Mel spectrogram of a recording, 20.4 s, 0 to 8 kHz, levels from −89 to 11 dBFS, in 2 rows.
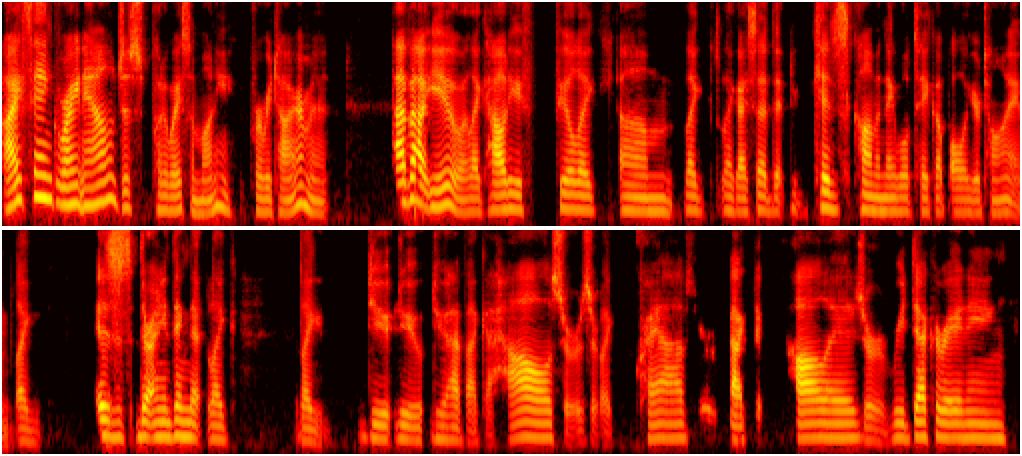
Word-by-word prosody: I 225 - +9
think 265 -2 +4
right 200 +1 +6
now 215 +7 +3
just 170 -8 +1
put 150 - -8
away 140 0 -1
some 135 -5 -4
money 140 +6 -5
for 135 - -6
retirement. 125 - -2 0.6
How 215 +1 +10
about 235 -7 +8
you? 180 +3 +3
Like, 130 0 -3
how 145 +1 +5
do 155 - -3
you 150 -1 -2 0.3
feel 155 -1 -2
like, 145 -2 -2 0.2
um, 135 -3 -5
like 145 -3 -6 0.2
like 140 -2 -8
I 130 - +1
said, 140 +1 -3
that 135 - -7 0.3
kids 160 -4 +1
come 150 -3 0
and 135 0 -5
they 135 0 -4
will 135 0 -6
take 130 0 -8
up 130 - -5
all 125 0 -4
your 120 0 -6
time, 120 -9 -7
like, 115 -4 -7 0.6
is 155 -4 +6
there 160 0 +4
anything 155 +2 0
that 145 - -2
like 135 -2 -7 0.6
like 120 -6 -7 0.4
do 145 -3 -4
do 130 -3 -6
do 140 - -10
you 135 - -8
have 125 -3 -4
like - - -7
a - - -10
house 150 -1 +2
or - - -9
is - - -2
there - - -10
like - - -12 0.2
crafts 145 +1 -4
or 480 -1 -16
back - - +4
to - - -7 0.3
college 145 0 +3
or 120 -5 -7
redecorating? 145 -1 -1
145 Hz, 185 wpm, -24 LUFS, 130-155 Hz, 0.6 s, How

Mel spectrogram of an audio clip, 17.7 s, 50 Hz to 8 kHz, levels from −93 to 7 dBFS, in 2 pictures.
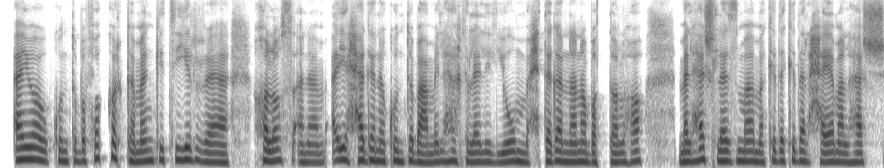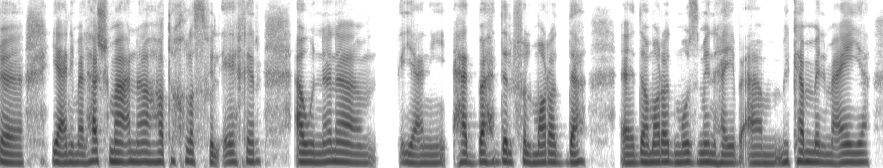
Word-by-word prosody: أيوه، 205 0 +5
وكنت 180 0 -3
بافكّر 225 +7 -2
كمان 175 +1 0
كتير، 190 -5 0 0.3
خلاص، 185 0 +1
أنا 155 -1 -3
أي 200 +3 +3
حاجة 195 0 +2
أنا 180 -2 +2
كنت 180 +1 -1
باعملها 165 +1 +1
خلال 165 -1 -2
اليوم 165 +2 0
محتاجة 175 +2 0
إن 165 -2 +2
أنا 165 +1 +2
أبطّلها، 165 +1 -1 0.4
مالهاش 170 +5 +2
لازمة 180 0 +2
ما 165 -2 0
كده، 180 +2 -2
كده، 180 +1 -2
الحياة 165 -1 +1
مالهاش 160 +1 0 0.5
يعني 155 -2 +3
مالهاش 175 +5 +1
معنى، 165 -1 +4
هتخلص 165 0 -1
في 155 - -1
الآخر، 160 +4 -3 0.4
أو 165 0 +5
إن 155 0 -1
أنا 165 -3 +1
م 145 -3 -8 0.2
يعني 145 -2 -3
هاتبهدل 160 +1 +2
في - - -12
المرض 155 -1 +1
ده، 160 +1 +1 0.3
آآ، 145 0 +1
ده 155 +2 +1
مرض 160 0 +2
مزمن 160 0 +1
هيبقى 145 0 -2
مكمّل 165 +2 0
معايا، 160 +3 0
165 Hz, 160 wpm, -23 LUFS, 155-175 Hz, 0.5 s, أيوه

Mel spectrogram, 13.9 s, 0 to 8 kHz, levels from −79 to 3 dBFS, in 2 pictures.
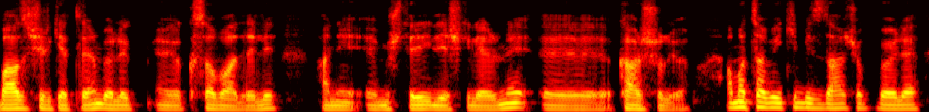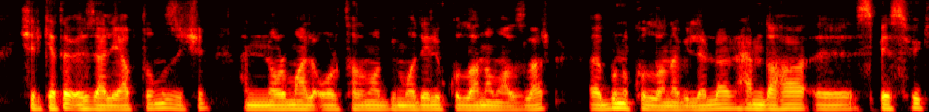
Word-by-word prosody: bazı 110 -1 +7
şirketlerin 105 +1 +1
böyle, 100 -2 +2 0.2
eee, 95 -2 -3
kısa 105 -2 0
vadeli, 95 +4 0 0.3
hani, 95 -2 -2
eee, 95 0 -6
müşteri 95 +1 +2
ilişkilerini, 95 +6 +1
eee, 90 -2 -2
karşılıyor 95 -3 0 0.3
ama 135 +2 +5
tabii 135 -3 +5
ki 130 0 -3
biz 125 -2 0
daha 120 0 +2
çok 120 +1 -6
böyle 105 0 +3 0.2
şirkete 105 -1 +2
özel 105 -2 +2
yaptığımız 105 +5 -2
için, 110 +4 -6 0.2
hani, 95 -1 -1
normal 100 +1 +2
ortalama 100 -1 -2
bir - - -5
modeli 95 +1 +1
kullanamazlar. 95 +1 -2 0.3
Eee, 105 -1 +1
bunu 125 -2 +4
kullanabilirler; 95 +2 -1
hem 110 -1 0
daha, 110 +2 +1
eee, 100 0 -2
spesifik 115 +3 -1
100 Hz, 155 wpm, -24 LUFS, 95-110 Hz, 0.3 s, bazı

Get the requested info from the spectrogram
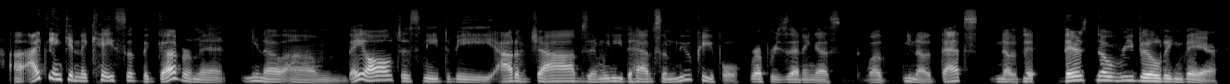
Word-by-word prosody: Uh, - - 0
I - - +4
think 240 -8 +1
in 200 -4 +2
the 160 -1 -1
case 185 -2 -3
of 170 -3 -3
the 130 - -3
government, 130 - +2 0.2
you 155 +3 -6
know, 125 -4 -1
um, 105 -4 -8
they - - +4
all 200 +4 +7
just 145 -6 -7
need 135 -2 -3
to 125 - -12
be 115 -4 -6
out 140 +3 +2
of 130 -3 -4
jobs 140 +1 0
and 125 +2 -4
we 140 - 0
need 145 -1 -2
to - - -1
have 130 -1 -2
some 125 -3 -4
new 180 +11 -3
people 125 - -6
representing 115 -3 -2
us. 105 -2 -5 0.2
Well, 110 -4 -6 0.2
you 145 - -5
know, 105 -3 -3
that's, - - -1
you 130 - -11
know, 115 -1 -2
the 135 - -1 0.3
there's 185 +3 +7
no 190 -1 +5
rebuilding 155 -7 +4
there. 115 -10 +1
130 Hz, 205 wpm, -22 LUFS, 115-160 Hz, 0.3 s, all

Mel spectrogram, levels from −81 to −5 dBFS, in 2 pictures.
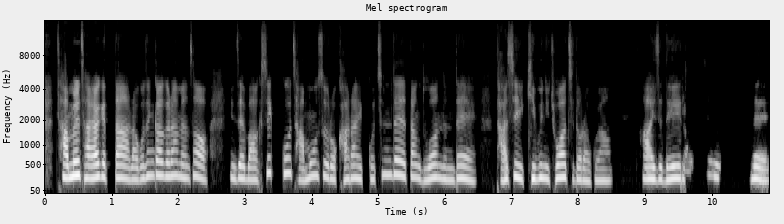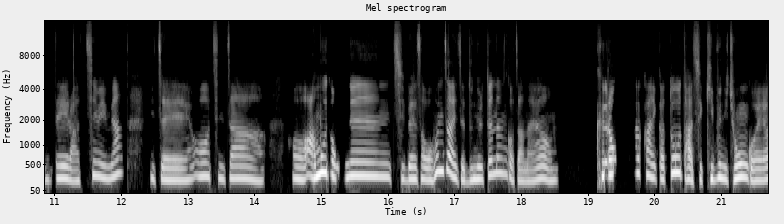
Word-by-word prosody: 잠을 265 +3 +6
자야겠다.'라고 240 -2 +3
생각을 275 0 +1
하면서 250 -4 -1 0.3
이제 235 0 +1
막 215 -2 -2
씻고 330 0 -3
잠옷으로 240 +1 -2
갈아입고 225 0 -3
침대에 295 +1 0
딱 255 -3 -3
누웠는데 220 -1 0 0.3
다시 225 +3 0
기분이 230 0 +1
좋아지더라고요. 205 -4 -1 0.5
아 225 0 +3
이제 220 0 +1
내일 230 +2 +3
아침 255 +8 -8 0.4
네 220 -3 +3 0.2
내일 235 -2 +1
아침이면 255 +7 -3 0.4
이제 205 -1 -1
어 270 +1 -2
진짜 230 -3 -3 0.4
어 225 -1 +1
아무도 290 +3 +6
없는 270 +1 +1
집에서 225 +1 -2
혼자 365 - +3
이제 210 -3 -1
눈을 220 +3 +1
뜨는 315 +2 -1
거잖아요. 200 -1 -3 0.6
그렇게 295 +3 +3 0.3
생각하니까 275 -8 -2
또다시 285 -11 +1
기분이 225 0 +1
좋은 245 +5 +4
거예요. 200 +1 +1
235 Hz, 295 characters per minute, -19 LUFS, 215-270 Hz, 0.6 s, 잠을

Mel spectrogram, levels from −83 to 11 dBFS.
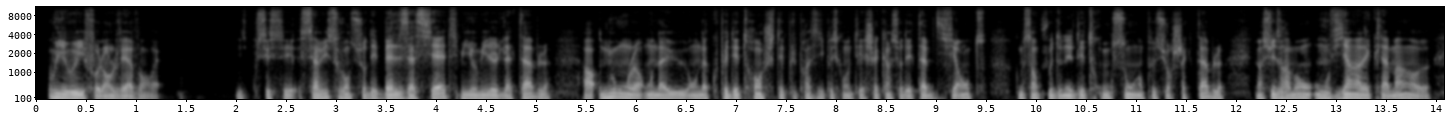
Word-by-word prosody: Oui, 125 -2 +5
oui, 100 -2 +7
il 100 - +5
faut 95 - -3
l'enlever 85 +1 +1
avant, 80 -2 -3
ouais, 70 - -11 0.8
du - - -9
coup, - - -23
c'est - - -5
c'est - - -4
servi 115 +3 0
souvent 115 -2 -1
sur 105 -1 -4
des 85 -1 -1
belles 100 +2 +4
assiettes 115 +7 +2
mis 105 -2 +2
au 100 - +3
milieu 95 0 +3
de 85 - -6
la 85 -3 -1
table 115 -1 -1 0.3
alors, 90 -1 0
nous, 120 +3 +4
on 130 -3 +3
l'a 105 -2 +2
on 105 -1 +1
a 100 - +3
eu 100 0 +1
on 95 0 -1
a 95 - +1
coupé 110 - -1
des 100 -1 +2
tranches, 120 +2 0
c'était 100 - -4
plus - - -13
pratique 100 +3 -7
parce 110 -2 -5
qu'on 90 -4 -4
était - - -6
chacun 105 - -3
sur 100 - -6
des 90 -4 -2
tables 95 -2 0
différentes 105 +6 -4 0.3
comme - - -4
ça, - - +1
on - - +1
pouvait - - -2
donner 95 0 +2
des 90 - -1
tronçons 105 +4 -1
un 95 - -1
peu - - -5
sur - - -6
chaque - - -7
table 125 -5 0 0.3
mais - - -3
ensuite 115 -3 +1
vraiment, 100 +4 +1
on 115 -2 +2
on 100 -3 +1
vient 115 +7 +4
avec 100 -2 +1
la - - +1
main, 95 +3 0
heu, 75 0 -6
100 Hz, 290 wpm, -24 LUFS, 90-115 Hz, 0.8 s, oui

